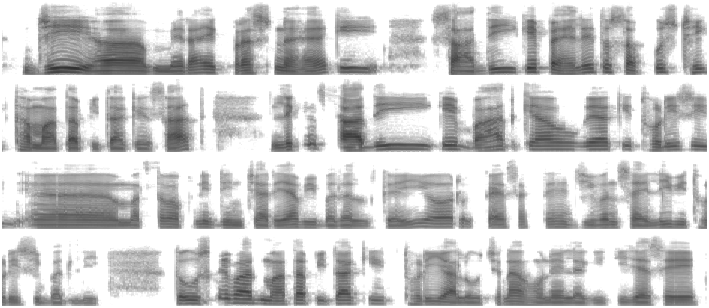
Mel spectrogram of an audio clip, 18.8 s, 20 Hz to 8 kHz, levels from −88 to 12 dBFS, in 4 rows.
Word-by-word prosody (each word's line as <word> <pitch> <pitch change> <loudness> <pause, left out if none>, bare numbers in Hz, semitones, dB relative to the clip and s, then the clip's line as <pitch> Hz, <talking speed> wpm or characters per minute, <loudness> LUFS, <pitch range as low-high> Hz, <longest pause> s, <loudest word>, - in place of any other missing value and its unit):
जी 145 +4 +8
अ, 105 0 +7
मेरा 95 +5 +1
एक 125 -1 -3
प्रश्न 115 0 +1
है 100 +7 +3
कि 160 - +2 0.6
शादी 115 +12 +2
के 160 - +7
पहले 110 +7 +3
तो 155 - -1
सब 150 - 0
कुछ 155 0 -1
ठीक 140 +2 -2
था 110 - +3
माता-पिता 90 -1 +1
के 85 0 -8
साथ, - - +2 0.6
लेकिन - - -1
शादी 150 +9 +3
के 150 - +3
बाद 100 - 0
क्या 135 -1 +2
हो 140 0 -1
गया 140 +2 +2
कि 140 - -7
थोड़ी-सी 130 +4 -3
अ, 115 -4 -13 0.6
मतलब 100 +5 -6
अपनी 115 +1 -6
दिनचर्या 95 0 -4
भी 110 -1 -7
बदल 90 0 -6
गई, 100 +10 -6
और 125 -1 -3
कह 105 - -3
सकते 110 +1 -14
हैं 115 0 -7
जीवनशैली 100 0 -5
भी 110 - -5
थोड़ी-सी 95 +1 -8
बदली। 80 0 -13 0.5
तो 135 0 +1
उसके 135 +5 -3
बाद 155 -2 +5
माता-पिता 125 +1 +1
की 130 0 -10 0.2
थोड़ी 115 0 -5
आलोचना 90 +5 -3
होने 90 0 -4
लगी 90 0 -7
कि 95 - -11
जैसे 100 +2 -1
110 Hz, 170 wpm, -22 LUFS, 95-130 Hz, 0.6 s, जी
